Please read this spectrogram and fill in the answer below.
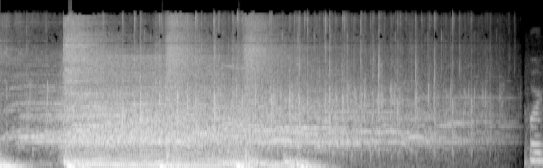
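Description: Live rock band (electric guitars, bass and drums) playing loud, heavy music at a club concert, heard from within the crowd; the music fades out over the last three seconds.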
